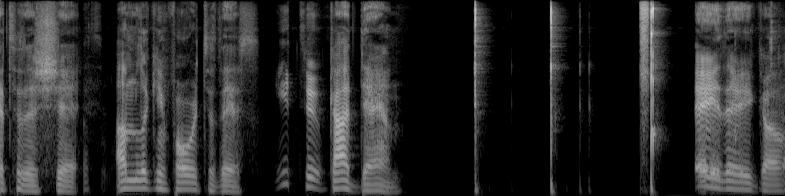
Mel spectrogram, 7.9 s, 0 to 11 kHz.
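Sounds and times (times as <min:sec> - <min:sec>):
speech: 0:00.0 - 0:04.0, 0:06.4 - 0:07.8
lighter being flicked with a metallic click and rasp: 0:06.4 - 0:06.7.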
